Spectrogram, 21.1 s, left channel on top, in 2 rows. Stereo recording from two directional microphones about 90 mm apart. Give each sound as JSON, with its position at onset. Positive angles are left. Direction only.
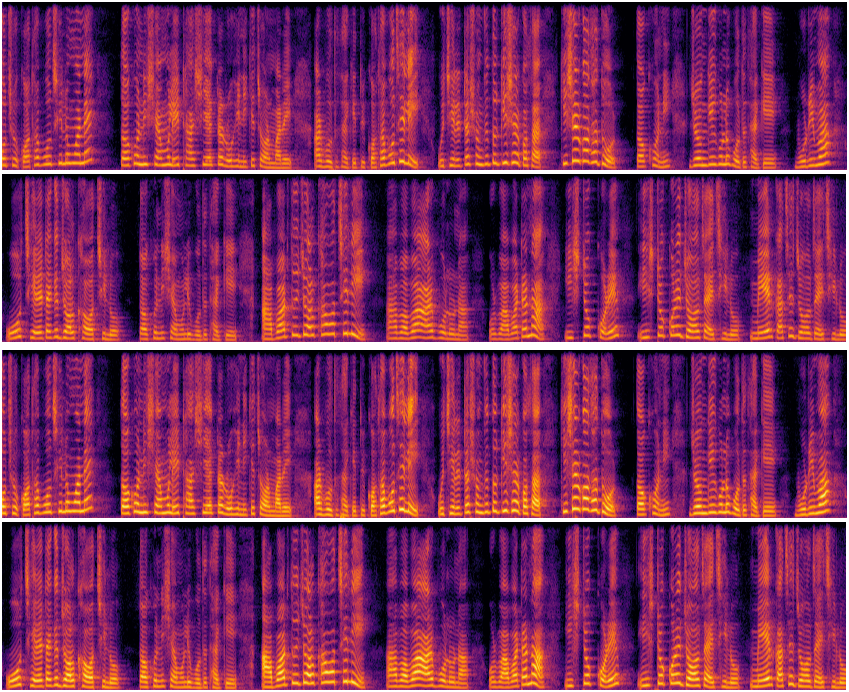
{"t": 0.0, "sound": "a woman's voice", "side_deg": -35}
{"t": 1.0, "sound": "a woman's voice", "side_deg": -40}
{"t": 19.6, "sound": "a woman's voice", "side_deg": -20}
{"t": 20.2, "sound": "a woman's voice", "side_deg": -40}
